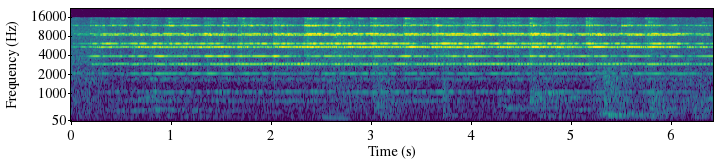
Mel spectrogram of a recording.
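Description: Altar bells rung at the consecration, marking the elevation of the host: a faint, steady, high ringing of several bell tones that stops near the end.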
